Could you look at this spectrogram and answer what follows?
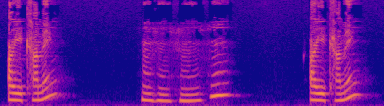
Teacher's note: there's a bit of a drop before we rise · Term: rising intonation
